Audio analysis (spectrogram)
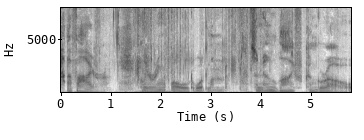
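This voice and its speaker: A man with a very deep, low pitch and a calm tone speaks at a very slow pace with long, frequent pauses, very even loudness and very wide pitch swings, over noticeable background noise. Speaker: voice performer / ASMR creator. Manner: slow, calm, reflective, with long pauses.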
